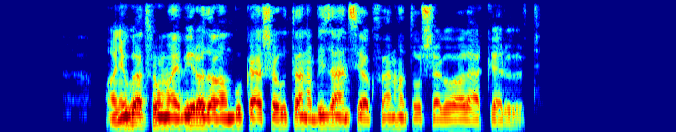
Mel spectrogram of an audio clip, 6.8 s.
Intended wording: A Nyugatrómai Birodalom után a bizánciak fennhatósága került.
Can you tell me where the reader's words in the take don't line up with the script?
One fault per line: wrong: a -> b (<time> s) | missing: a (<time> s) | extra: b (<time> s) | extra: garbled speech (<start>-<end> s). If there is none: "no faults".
extra: bukása (2.3 s)
extra: alá (4.6 s)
